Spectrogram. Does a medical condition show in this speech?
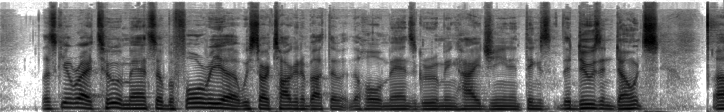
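No.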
